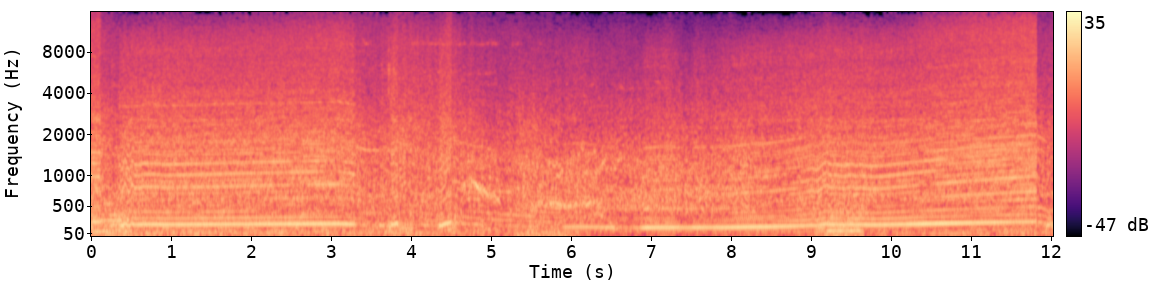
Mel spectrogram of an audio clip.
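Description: A racing car engine whines at high revs, drops as the car brakes into a corner, then climbs again as it accelerates.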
